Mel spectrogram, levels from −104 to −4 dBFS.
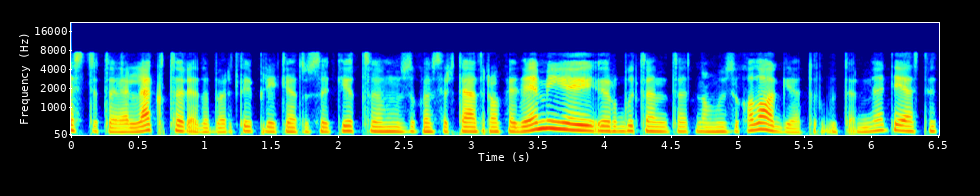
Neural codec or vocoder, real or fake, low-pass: codec, 16 kHz, 2 kbps, FreqCodec, larger model; fake; 7.2 kHz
